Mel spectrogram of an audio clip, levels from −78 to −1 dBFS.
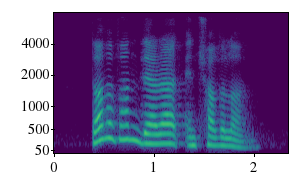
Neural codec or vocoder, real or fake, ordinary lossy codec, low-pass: codec, 24 kHz, 0.9 kbps, WavTokenizer, large speech release; fake; AAC, 32 kbps; 7.2 kHz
